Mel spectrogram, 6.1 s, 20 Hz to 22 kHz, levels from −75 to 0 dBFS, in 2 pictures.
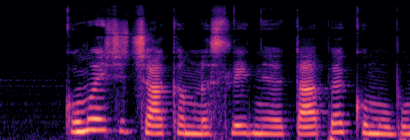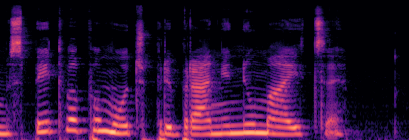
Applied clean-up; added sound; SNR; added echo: none; none; none; none.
